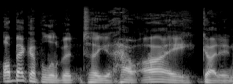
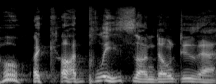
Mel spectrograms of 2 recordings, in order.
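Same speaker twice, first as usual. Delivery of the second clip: put-on begging, pleading voice, higher pitched; 6 semitones higher than usual. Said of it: "he was begging me".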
